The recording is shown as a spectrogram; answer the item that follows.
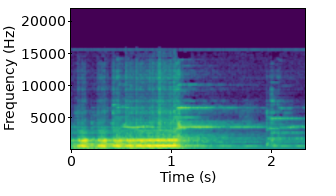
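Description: Music of bell-like, chiming tones: a rapid ringing flutter over several held notes breaks off about a second in, leaving the notes ringing on more quietly, and a fresh struck note sounds near the end.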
